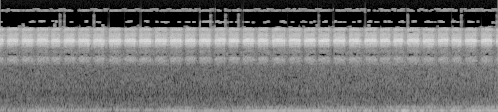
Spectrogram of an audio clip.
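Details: Cicada calling in an Italian park, a pulsing high-pitched buzz repeated rapidly, partly masked by strong low wind rumble and passing car noise.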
